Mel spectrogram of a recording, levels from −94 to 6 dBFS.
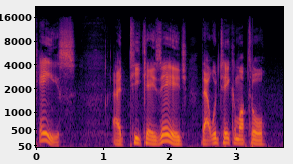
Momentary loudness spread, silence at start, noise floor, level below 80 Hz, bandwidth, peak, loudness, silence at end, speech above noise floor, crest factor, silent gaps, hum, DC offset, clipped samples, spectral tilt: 10 LU; 0.05 s; -56 dBFS; -54 dBFS; 16 kHz; -8 dBFS; -28 LUFS; 0.3 s; 29 dB; 20 dB; none; none; under 0.1%; under 0.1%; -5 dB/octave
